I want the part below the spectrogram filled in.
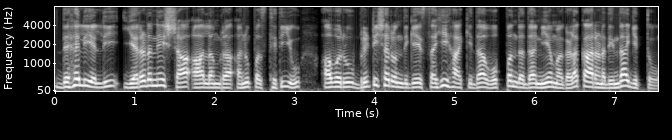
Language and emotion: Kannada, neutral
